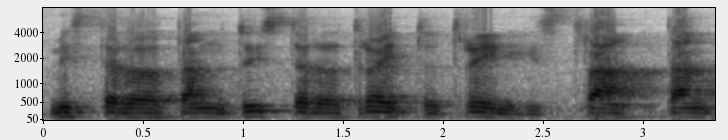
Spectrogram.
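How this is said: Every T is a soft dental t sound. "অ্যারাবিয়ানরা বা যদি স্প্যানিশদেরকে বলেন তাহলে ওরা বলবে"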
